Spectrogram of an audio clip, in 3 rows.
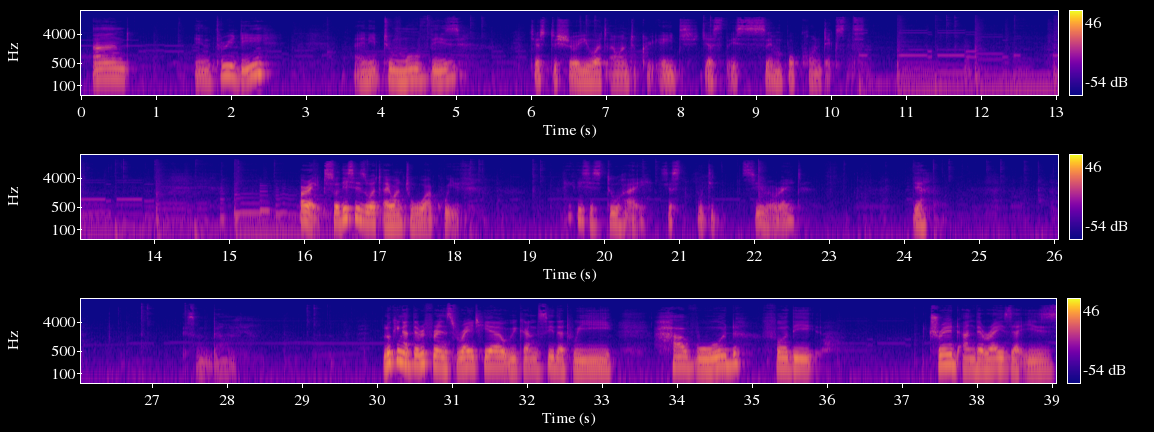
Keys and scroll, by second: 1.2 F5, 4.4 o, 5.9 Escape, 6.1 Escape, 12.2 Escape, 13.3 o, 17.5 Escape, 18.5 ctrl+z, 21.3 0, 22.2 Return, 23.1 Escape, 24.3 o, 26.4 Escape, 29.2 Escape.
